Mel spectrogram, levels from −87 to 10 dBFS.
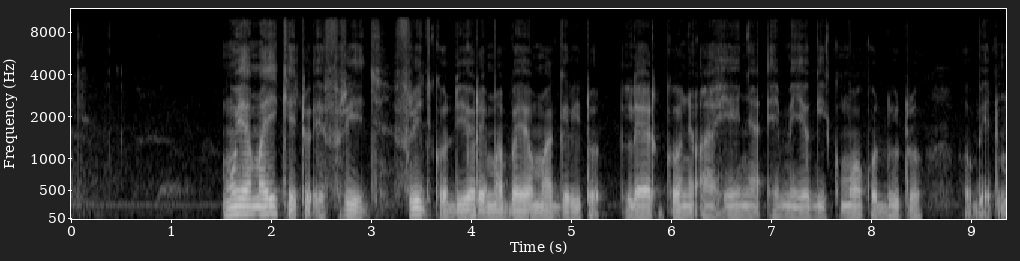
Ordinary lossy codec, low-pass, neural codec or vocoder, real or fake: none; 9.9 kHz; vocoder, 22.05 kHz, 80 mel bands, WaveNeXt; fake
